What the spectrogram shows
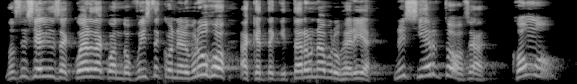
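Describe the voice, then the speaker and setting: High-voiced man preaching a sermon. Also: quick pace. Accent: Mexican Spanish. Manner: animated preaching, reads scripture, tells anecdotes with laughter. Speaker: pastor.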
